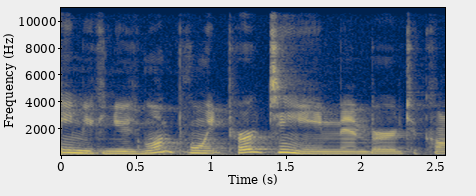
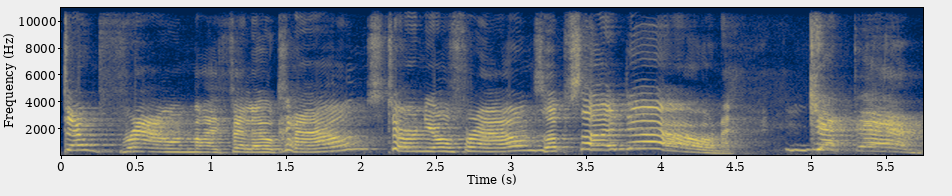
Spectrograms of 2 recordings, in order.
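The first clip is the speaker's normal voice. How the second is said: high-pitched, cackling clown voice; 11 semitones higher, 3 dB louder than usual. Game narrator voicing a clown who turns toward the players, cackling clown.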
